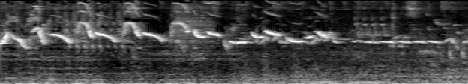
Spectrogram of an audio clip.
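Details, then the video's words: Captive Chinese hwamei, tame and kept for fighting and song, repeats loud upward-swooping whistles roughly twice a second, then slides into a long even whistled note, over a low hum. "Mi thuần đấu tốt hót hay"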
